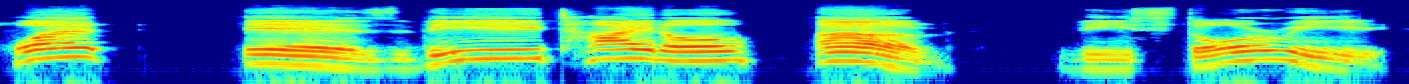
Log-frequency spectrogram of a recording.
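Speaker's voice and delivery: very slow, word by word with pauses; slow reading aloud. Shown as a demonstration. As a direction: stretch each word for beginning readers. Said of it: "I'm gonna read it to you".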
